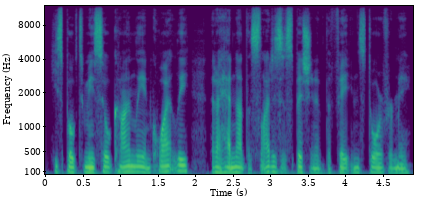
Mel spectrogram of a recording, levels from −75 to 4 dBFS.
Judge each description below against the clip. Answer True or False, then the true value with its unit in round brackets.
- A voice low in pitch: True (90 Hz)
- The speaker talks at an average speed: False (270 wpm)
